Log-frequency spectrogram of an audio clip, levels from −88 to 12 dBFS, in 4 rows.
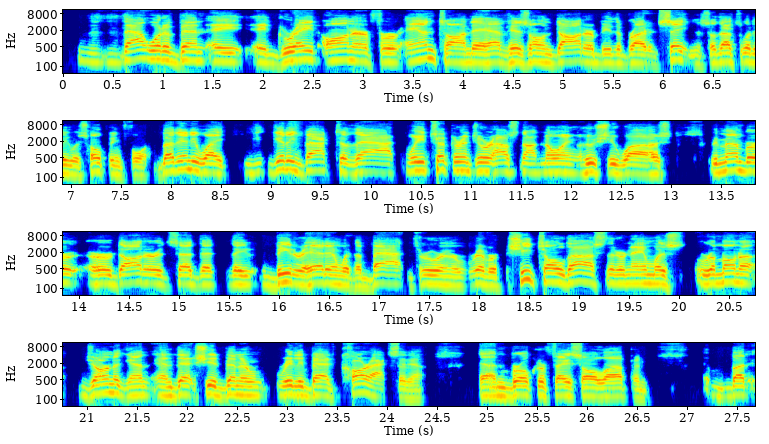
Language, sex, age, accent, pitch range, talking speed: English, male, 50-69, American, 135-165 Hz, 200 wpm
